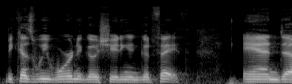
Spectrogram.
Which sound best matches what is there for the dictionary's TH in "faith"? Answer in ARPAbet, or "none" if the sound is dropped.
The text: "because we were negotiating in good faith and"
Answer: TH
